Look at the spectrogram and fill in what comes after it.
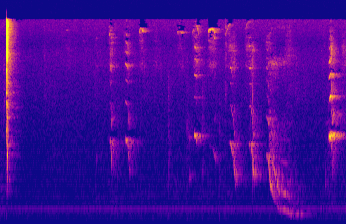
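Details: Shih Tzu puppy Milo, indoors, trying to get down stairs, gives a run of short high whimpers, each sliding downward. They come closer together toward the end, finishing in a longer falling whine, over a steady low hum.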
